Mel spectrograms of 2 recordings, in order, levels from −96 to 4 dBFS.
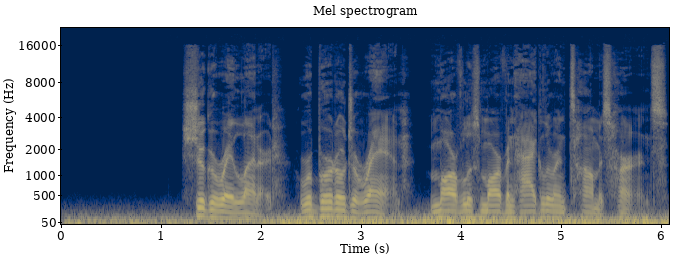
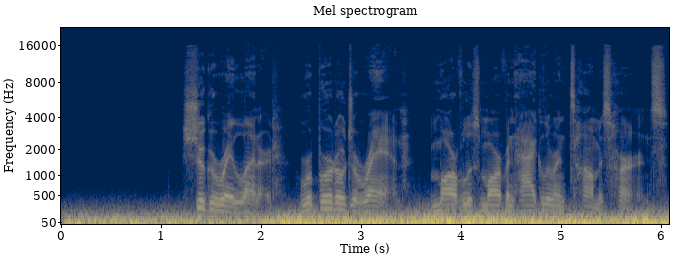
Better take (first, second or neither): first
